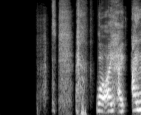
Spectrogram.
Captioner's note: laughing to not screm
